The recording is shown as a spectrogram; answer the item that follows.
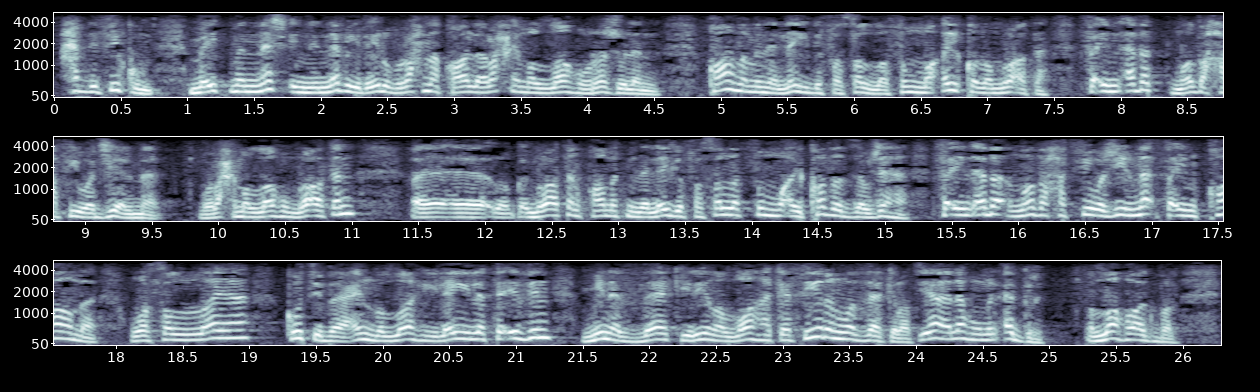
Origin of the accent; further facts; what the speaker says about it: Egypt; زي بيقولوا يعني في المثل عندنا في مصر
